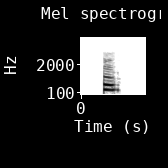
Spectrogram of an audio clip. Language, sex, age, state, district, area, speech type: Santali, female, 18-30, Jharkhand, Pakur, rural, conversation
